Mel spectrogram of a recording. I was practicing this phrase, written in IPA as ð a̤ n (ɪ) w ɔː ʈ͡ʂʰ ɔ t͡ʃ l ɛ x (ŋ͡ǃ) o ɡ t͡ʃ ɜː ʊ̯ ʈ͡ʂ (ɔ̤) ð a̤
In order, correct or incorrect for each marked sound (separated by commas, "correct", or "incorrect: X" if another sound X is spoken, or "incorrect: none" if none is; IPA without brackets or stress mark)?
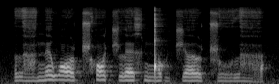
incorrect: ɛ, correct, incorrect: o̤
